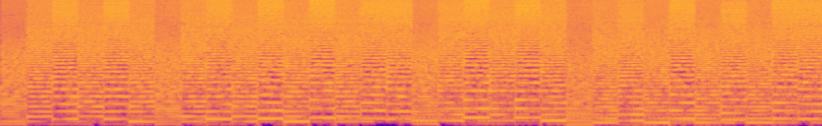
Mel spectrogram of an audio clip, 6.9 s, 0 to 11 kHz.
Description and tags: Prophets Last Words
strings, hardcore, 120-bpm, sequence, kickdrum, progression, beat, drum, bass, distorted, phase, pad, hard, distortion, trance, techno, drumloop, synth, kick, melody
